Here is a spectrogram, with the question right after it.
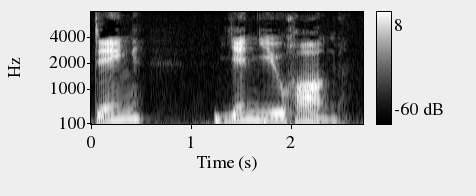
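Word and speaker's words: Ding Yanyuhang: And then Ding Yin-Yu Hong. That's how you pronounce the name.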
